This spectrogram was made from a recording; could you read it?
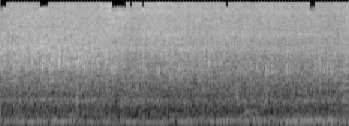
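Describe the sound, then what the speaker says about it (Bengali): Khoira fish slides into hot smoking oil, giving a loud, continuous hiss of bubbling frying that stays dense and steady throughout, close and alone without talk. "এবারে তেলে মাছগুলোকে ছেড়ে দিই।"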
